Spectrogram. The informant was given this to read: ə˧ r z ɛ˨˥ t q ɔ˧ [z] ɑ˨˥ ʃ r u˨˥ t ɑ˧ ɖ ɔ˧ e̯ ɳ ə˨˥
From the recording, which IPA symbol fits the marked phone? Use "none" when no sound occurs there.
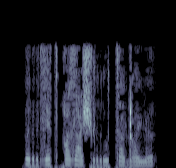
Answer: z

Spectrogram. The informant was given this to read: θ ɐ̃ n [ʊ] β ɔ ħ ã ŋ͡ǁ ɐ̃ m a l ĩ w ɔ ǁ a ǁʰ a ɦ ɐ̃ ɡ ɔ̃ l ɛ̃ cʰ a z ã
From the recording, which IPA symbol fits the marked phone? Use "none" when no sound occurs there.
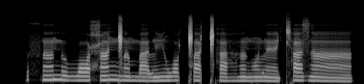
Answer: ʊ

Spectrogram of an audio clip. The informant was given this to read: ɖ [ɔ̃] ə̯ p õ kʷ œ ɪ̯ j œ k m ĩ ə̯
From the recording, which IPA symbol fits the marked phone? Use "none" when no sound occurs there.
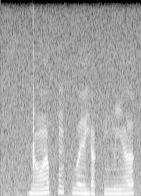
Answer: õ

